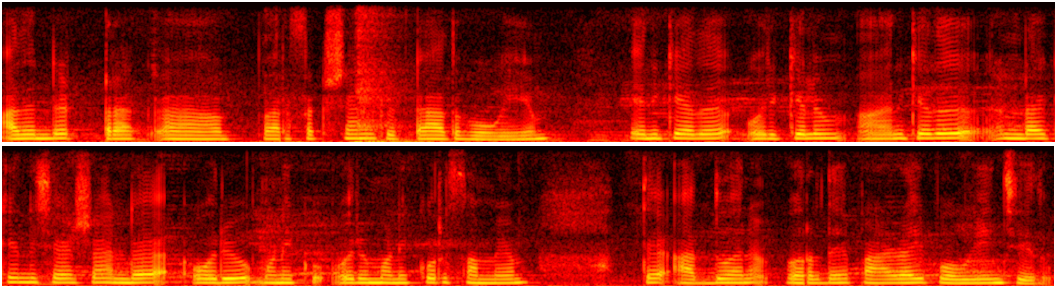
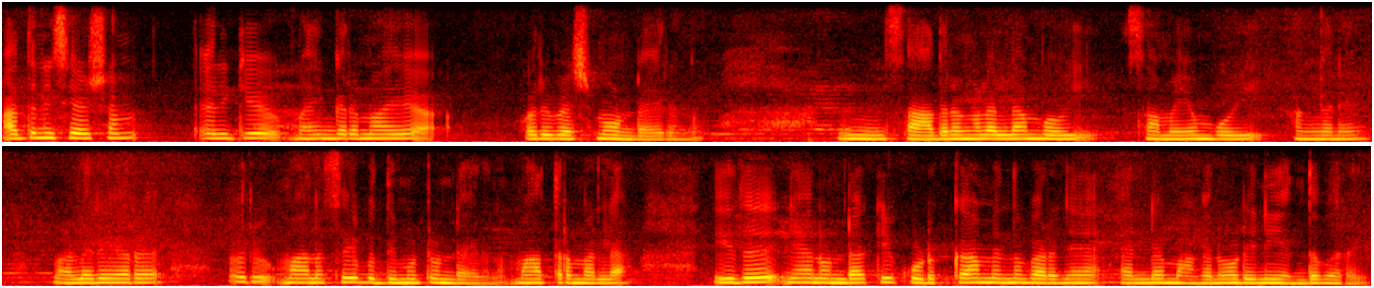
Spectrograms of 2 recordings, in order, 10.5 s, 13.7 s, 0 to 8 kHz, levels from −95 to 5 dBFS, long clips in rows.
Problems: background conversations at intervals, low volume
